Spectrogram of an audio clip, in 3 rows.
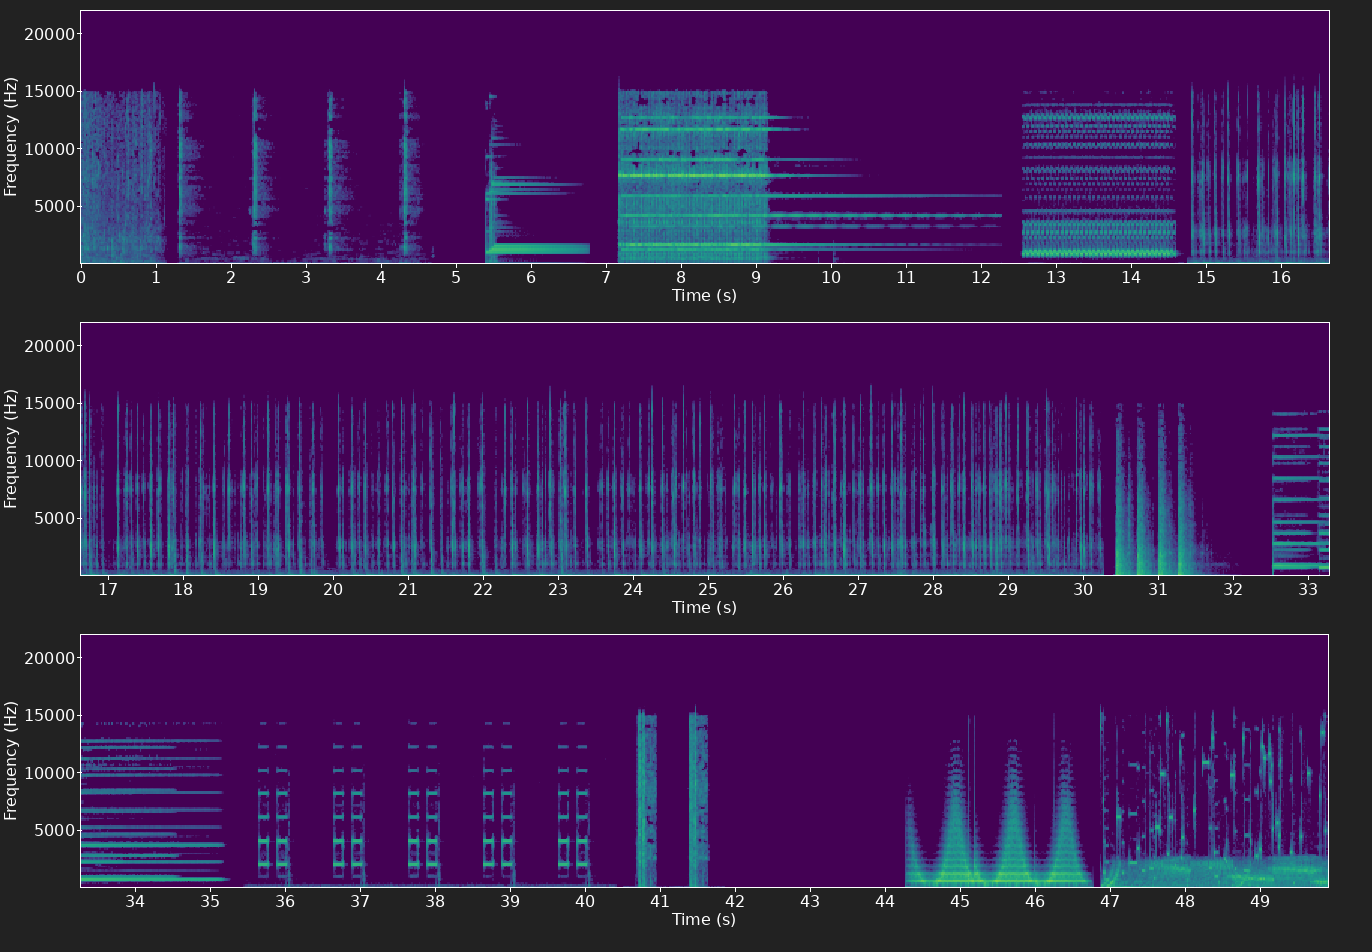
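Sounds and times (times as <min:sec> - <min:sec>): telephone bell ringing: 0:05.4 - 0:14.7, 0:32.6 - 0:35.2
buzzing phone ring: 0:07.2 - 0:10.1, 0:12.6 - 0:14.6
typing on computer keyboard: 0:14.8 - 0:30.3
digital alarm clock beeping: 0:36.7 - 0:37.1, 0:37.7 - 0:38.1, 0:38.7 - 0:39.1, 0:39.7 - 0:40.1.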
